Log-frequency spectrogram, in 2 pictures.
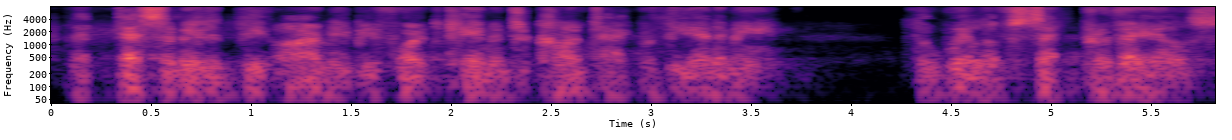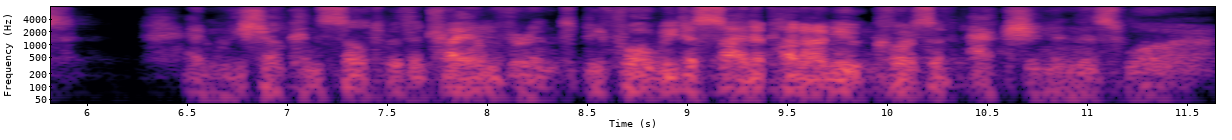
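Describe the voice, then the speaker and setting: A man's voice: moderate pace, lightly acted. A man voicing a cold, inhuman herald in a video game, issuing formal decrees to slaves in a stern, whispery, voiceless tone. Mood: commanding. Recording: echoing, clearly noisy background.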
